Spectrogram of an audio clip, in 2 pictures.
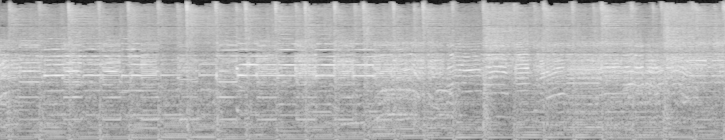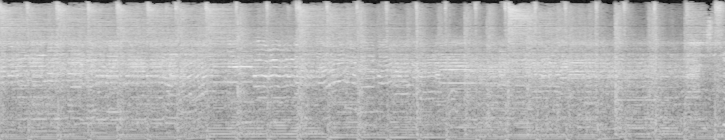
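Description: Live rock band playing an instrumental break: an electric guitar lead over bass and a steady drum beat.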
